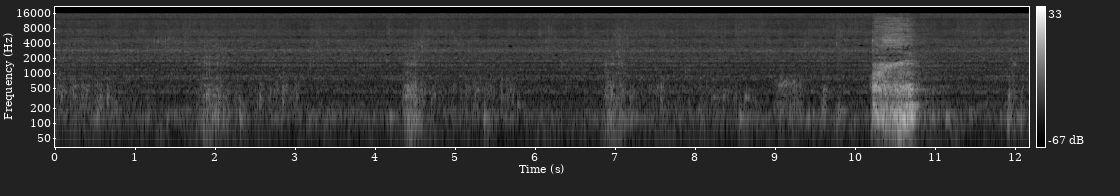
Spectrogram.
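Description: Bathroom tap running steadily into a sink. Near the end comes one short, loud burst of sound lasting about half a second.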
